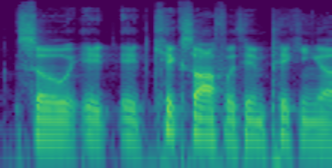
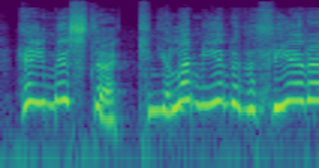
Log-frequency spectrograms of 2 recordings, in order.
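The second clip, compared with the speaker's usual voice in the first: put-on much higher, loud New York newsboy girl; a hammed-up New York newsboy girl begging at the theater door; New York newsboy accent; 10 dB louder than usual. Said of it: "nineteen thirties New York newsboy accent".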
